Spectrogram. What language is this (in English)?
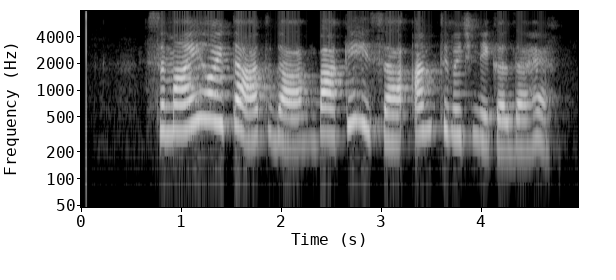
Punjabi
